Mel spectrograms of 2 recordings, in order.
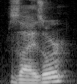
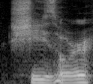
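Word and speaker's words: Xizor: vile leader of black Sun the fine Prince zizor or I guess Shor as it's supposed to be pronounced but I prefer zizor so that's how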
